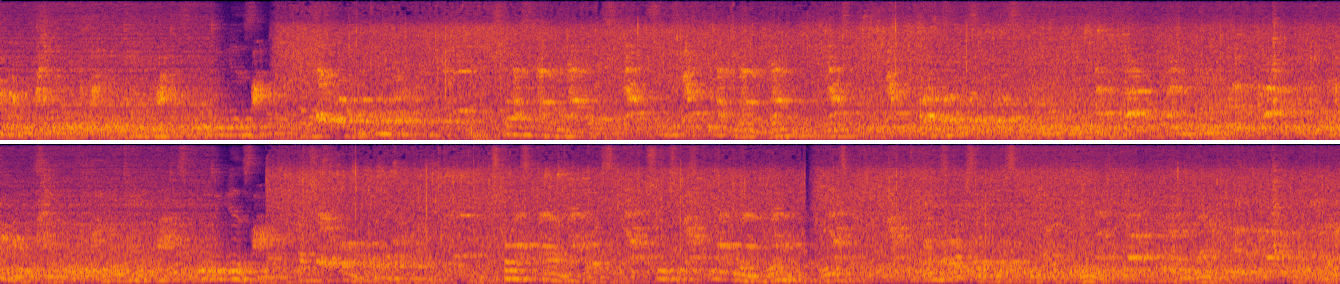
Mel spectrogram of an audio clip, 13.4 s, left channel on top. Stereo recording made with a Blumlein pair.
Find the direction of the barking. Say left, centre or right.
left.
